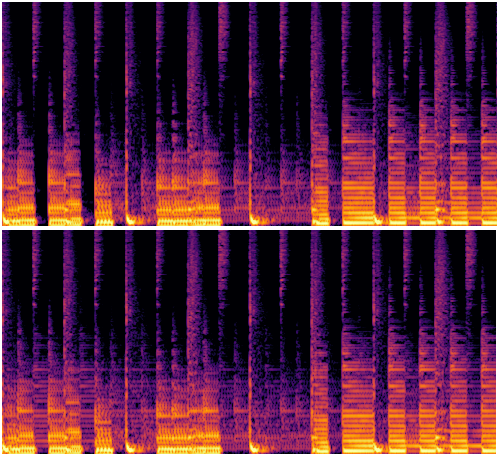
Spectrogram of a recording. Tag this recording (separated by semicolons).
Ableton-Bass; Bass-Loop; Beat; Fender-PBass; Funk-Bass; Groove; Jazz-Bass; Logic-Loop; Loop-Bass; Synth-Bass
